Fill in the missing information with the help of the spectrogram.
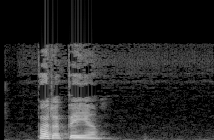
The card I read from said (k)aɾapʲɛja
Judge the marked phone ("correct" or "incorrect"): incorrect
